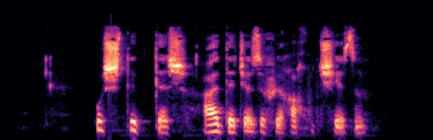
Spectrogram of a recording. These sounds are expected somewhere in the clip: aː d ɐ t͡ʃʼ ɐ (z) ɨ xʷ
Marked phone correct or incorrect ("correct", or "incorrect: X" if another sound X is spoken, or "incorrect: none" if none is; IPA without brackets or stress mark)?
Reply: correct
